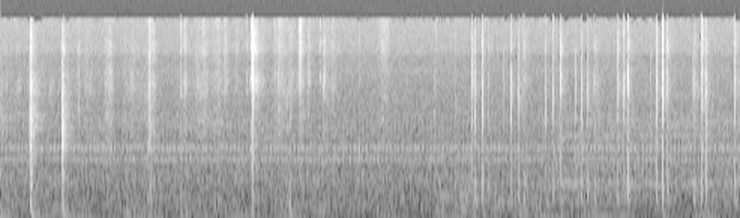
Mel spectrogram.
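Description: A small, hollow yellow plastic mascara tube, held in both hands over a towel, is handled and tapped or scratched with fingertips and nails. Soft, bright, dry clicks and light scratches come at an irregular pace. They are sparse at first, with a few sharper taps standing out, then cluster more densely toward the end against a quiet, faint background.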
